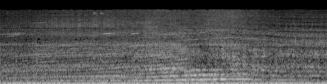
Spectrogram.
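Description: A foot-long drone's motors whine steadily, their buzzing pitch rising as it is launched by hand from the bow of a boat and climbs 200 feet into the sky to fly above a whale, over a constant rushing noise with no voices.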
